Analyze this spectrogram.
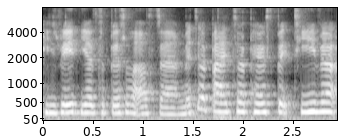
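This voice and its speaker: A woman speaks with a Scottish accent at a medium pitch. Her pace is fairly quick, and her pitch varies in an ordinary way. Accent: English-speaking (Scottish) accent in German. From Scotland. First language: English (speaking German). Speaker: HR training specialist. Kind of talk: interview.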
